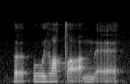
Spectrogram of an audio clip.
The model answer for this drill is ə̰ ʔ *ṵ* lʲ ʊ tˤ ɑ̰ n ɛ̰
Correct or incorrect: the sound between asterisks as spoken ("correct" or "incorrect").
incorrect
